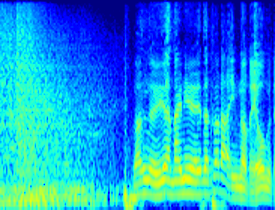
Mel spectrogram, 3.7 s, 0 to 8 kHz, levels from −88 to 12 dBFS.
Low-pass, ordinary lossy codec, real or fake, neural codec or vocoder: none; none; fake; codec, 16 kHz, 0.5 kbps, X-Codec, HuBERT features, trained on general audio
